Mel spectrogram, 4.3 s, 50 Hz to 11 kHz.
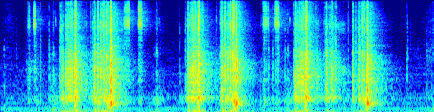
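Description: Clear visor of a TORC T14 full-face motorcycle helmet being worked open and shut by hand, its pivot clicking through the detent steps in three quick runs of clicks.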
